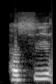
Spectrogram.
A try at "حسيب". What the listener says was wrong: হাটা একটু চাপ করতে হবে, হাসিবা,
